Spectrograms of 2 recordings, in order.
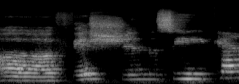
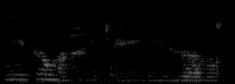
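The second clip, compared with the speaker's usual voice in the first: whispered echo; 7 semitones lower, 28 dB quieter, much slower than usual. Shown as a demonstration. Whispered echo of sung line.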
